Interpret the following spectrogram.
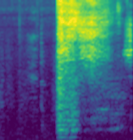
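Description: A child's voice blowing a long hissing 'pshhh' that starts about a second in and fades away, imitating a whale spouting water from its blowhole.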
